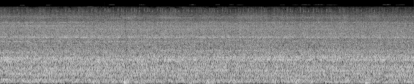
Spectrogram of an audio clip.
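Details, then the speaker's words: 1995 Ford Crown Victoria LX, under 12,000 miles, garaged 18 years, shortly after cold start with engine still cold: steady, even quiet hum, no knocks, ticks or misses; normal cold idle. "And the engine's still kind of cold, but you can see right here just how quiet it is."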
